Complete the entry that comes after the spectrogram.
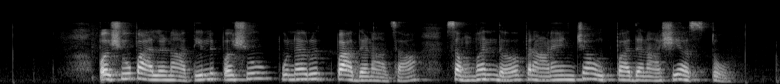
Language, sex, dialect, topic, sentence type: Marathi, female, Standard Marathi, agriculture, statement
